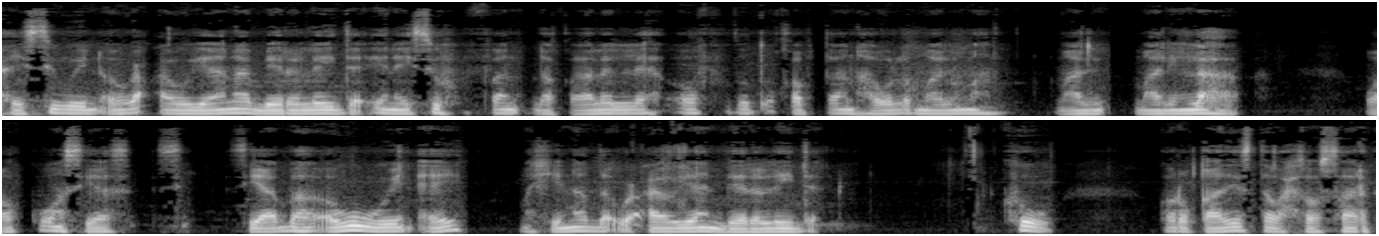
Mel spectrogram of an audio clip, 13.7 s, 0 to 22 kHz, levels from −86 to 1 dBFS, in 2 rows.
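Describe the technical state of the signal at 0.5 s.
At 0.5 s the speech already carries the MP3 compression damage that runs through the whole clip, plainly audible and likely from an encode around 64 kbps. Weak frequency components drop in and out between frames, giving a watery, swirly texture and softened attacks.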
